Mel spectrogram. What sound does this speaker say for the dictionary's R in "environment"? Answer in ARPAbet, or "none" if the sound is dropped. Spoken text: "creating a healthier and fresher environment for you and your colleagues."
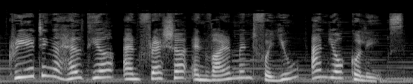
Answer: R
